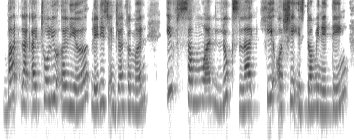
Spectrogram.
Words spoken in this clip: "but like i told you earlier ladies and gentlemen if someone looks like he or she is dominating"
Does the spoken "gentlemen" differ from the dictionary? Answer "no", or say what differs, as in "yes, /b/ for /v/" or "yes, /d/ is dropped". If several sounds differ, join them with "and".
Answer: no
